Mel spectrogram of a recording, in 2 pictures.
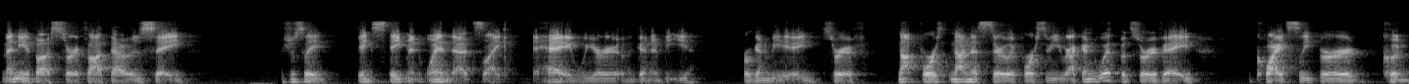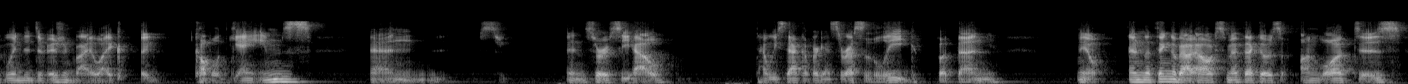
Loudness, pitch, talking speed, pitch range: -22 LUFS, 105 Hz, 180 wpm, 90-120 Hz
